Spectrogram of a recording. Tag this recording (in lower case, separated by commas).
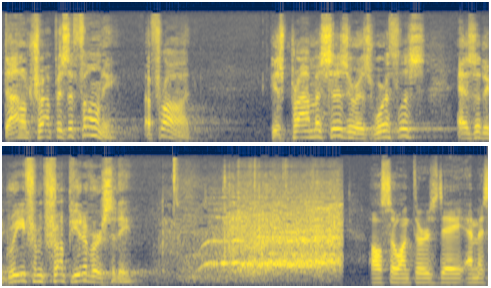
monologue, male speech, speech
